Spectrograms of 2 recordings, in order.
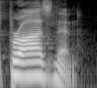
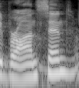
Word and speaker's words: Brosnan: They got old Pierce Brosnan. – Very good. You got his name right this time. – I know. I usually say Bronson, right? – Pierce Bronson.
